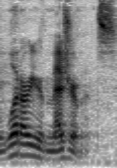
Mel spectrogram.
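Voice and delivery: usual speaking voice

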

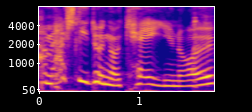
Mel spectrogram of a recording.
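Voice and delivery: mock sharp, snappish, irritable delivery. Retelling how their partner snapped back at their encouragement, imitating a snappish reply. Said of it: "he snapped at me something like".

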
